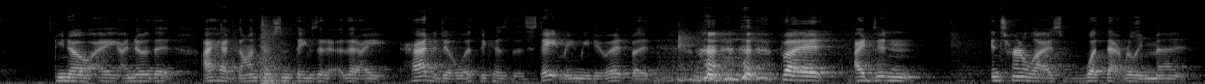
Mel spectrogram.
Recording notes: This episode of Big Book Workshop was recorded live from our Cinco De Mayo Celebration!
